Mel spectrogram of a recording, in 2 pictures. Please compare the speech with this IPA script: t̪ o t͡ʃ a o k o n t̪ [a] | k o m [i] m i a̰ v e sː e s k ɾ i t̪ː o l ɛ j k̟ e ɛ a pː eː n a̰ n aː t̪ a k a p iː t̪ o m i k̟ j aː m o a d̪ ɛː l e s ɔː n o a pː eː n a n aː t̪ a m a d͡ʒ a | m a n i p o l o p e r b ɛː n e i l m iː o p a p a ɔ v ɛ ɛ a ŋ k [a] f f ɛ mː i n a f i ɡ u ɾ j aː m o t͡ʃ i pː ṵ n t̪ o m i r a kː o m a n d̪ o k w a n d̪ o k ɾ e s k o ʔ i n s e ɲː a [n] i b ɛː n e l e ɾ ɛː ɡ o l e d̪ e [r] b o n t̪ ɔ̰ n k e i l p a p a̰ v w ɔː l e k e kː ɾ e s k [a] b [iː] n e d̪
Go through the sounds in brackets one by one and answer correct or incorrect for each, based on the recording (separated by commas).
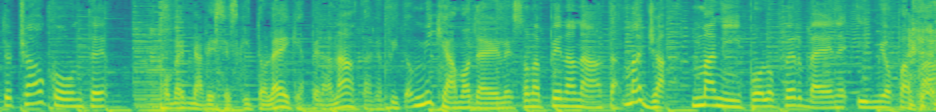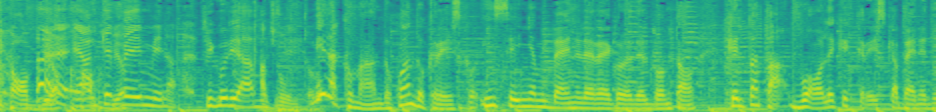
incorrect, incorrect, incorrect, incorrect, incorrect, correct, incorrect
